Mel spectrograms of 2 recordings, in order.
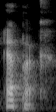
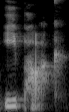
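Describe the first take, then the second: First: It is said the American way. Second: It is said the British way. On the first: "people who use American English will say epoch, with the stress on the first syllable" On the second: "If you happen to be in the UK, the accepted way to pronounce this word changes to epoch"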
